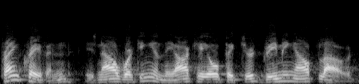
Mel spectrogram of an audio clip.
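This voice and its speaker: Muffled vintage radio recording of an American male announcer. His voice is husky and medium in pitch, and he reads formally in a measured 1940s announcing style. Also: expressive.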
